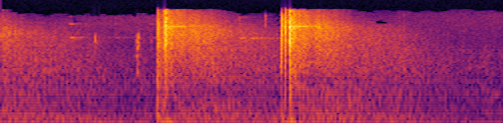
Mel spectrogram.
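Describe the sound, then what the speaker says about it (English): A pistol in Apex Legends fires two sharp, loud shots about half a second apart, each followed by a short echoing tail over a low steady background. "probably the best pistol in the game"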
